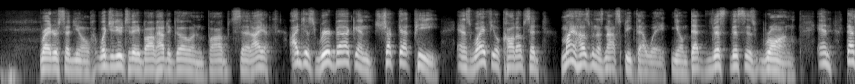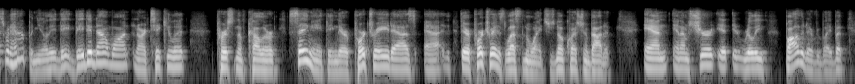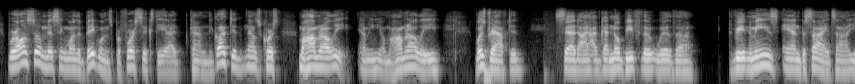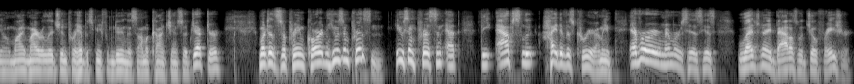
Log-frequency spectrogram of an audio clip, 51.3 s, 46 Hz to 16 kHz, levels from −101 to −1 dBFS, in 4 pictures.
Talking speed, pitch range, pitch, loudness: 210 wpm, 120-170 Hz, 135 Hz, -24 LUFS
